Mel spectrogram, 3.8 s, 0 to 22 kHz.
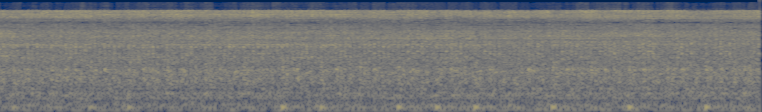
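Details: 2017 Ford Mustang GT 5.0 Coyote V8 idling, codes P0302/P0316, cylinder 2 misfire; cause unfound; quiet idle broken by soft uneven thumps a little over once a second.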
